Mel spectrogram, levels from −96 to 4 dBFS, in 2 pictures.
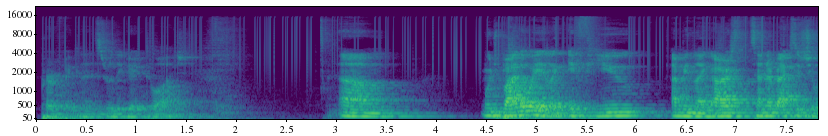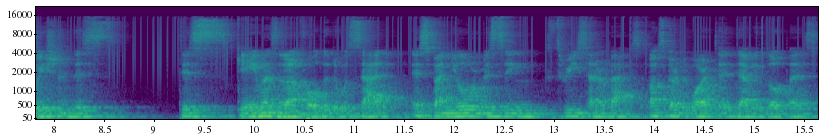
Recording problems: room echo; noticeable; dies away in 0.7 s
off-mic speech; somewhat distant
crackle, like an old record; faint; 30 dB below the speech

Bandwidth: 15 kHz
